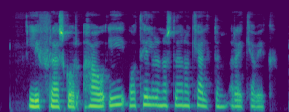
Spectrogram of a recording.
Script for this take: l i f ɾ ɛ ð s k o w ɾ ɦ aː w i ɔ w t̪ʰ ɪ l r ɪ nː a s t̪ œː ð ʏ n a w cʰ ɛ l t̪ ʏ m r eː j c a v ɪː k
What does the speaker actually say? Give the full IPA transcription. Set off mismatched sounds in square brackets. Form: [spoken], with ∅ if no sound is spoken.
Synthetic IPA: l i f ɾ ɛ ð s k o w ɾ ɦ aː w i ɔ [ɣ] t̪ʰ ɪ l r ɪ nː a s t̪ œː ð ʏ n a w cʰ ɛ l t̪ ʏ m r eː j c a v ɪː k

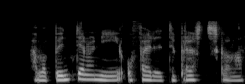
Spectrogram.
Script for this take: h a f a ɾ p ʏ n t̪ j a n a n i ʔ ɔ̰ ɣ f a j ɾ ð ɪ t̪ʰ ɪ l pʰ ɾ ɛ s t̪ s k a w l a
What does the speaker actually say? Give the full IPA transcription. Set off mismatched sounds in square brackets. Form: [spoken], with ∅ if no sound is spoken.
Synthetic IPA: h a [v] a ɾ p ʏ n t̪ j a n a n i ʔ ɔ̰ ɣ f a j ɾ ð ɪ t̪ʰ ɪ l pʰ ɾ ɛ s t̪ s k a w l a

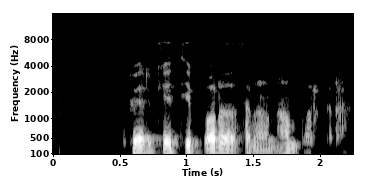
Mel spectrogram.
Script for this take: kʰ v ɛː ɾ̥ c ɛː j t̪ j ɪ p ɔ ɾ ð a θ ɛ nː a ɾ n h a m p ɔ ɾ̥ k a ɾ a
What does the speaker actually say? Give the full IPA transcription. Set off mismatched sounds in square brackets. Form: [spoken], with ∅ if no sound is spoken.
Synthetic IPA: kʰ v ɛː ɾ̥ c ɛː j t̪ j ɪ p ɔ ɾ ð a θ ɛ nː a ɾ n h a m p ɔ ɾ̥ k a ɾ a

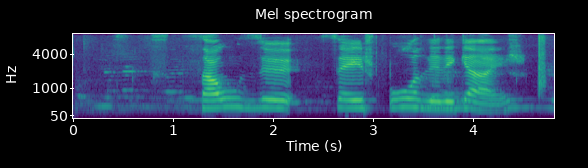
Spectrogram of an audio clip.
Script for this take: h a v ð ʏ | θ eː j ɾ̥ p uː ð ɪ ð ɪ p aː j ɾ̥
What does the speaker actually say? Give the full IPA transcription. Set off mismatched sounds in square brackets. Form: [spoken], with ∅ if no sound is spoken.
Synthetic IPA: [θ] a [w] ð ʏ | θ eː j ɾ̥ p [ɔː] ð ɪ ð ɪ [c] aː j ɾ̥

